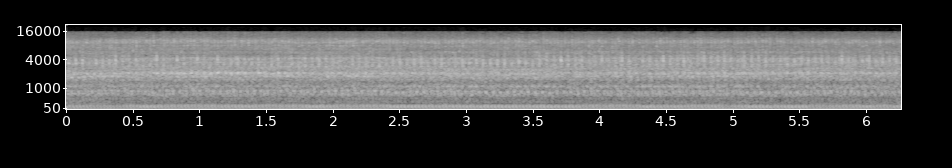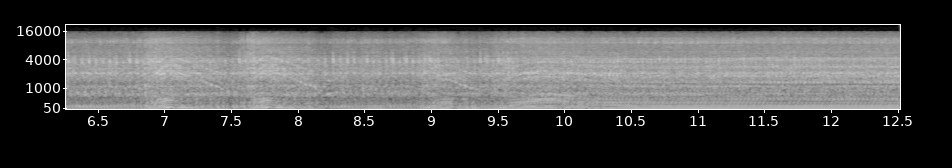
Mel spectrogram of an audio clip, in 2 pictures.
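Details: 2007 Yamaha R1 idling with a dull knock under the engine note, then a few quick throttle blips; owner unsure if camshaft or clutch springs or basket is the cause.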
